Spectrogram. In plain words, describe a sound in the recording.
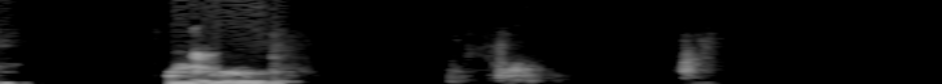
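A young man speaks briefly through an online call, then falls silent.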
